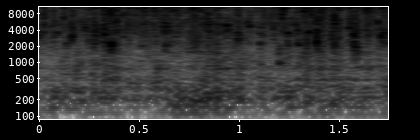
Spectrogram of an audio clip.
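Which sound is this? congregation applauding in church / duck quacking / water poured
water poured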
